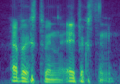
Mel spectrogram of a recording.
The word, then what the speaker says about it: Aphex Twin: Aphex Twin.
